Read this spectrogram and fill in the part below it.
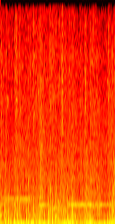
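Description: Horses galloping in the Western game Red Dead Redemption, a steady rapid clip-clop of hooves running continuously and fairly loud under game ambience.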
